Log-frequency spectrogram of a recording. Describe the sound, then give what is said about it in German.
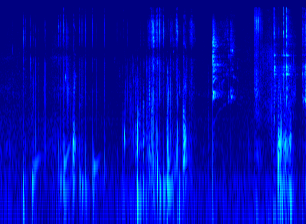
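Glasses clink together in a toast, a few bright chinks mixed with rustling, crunchy handling noises and small knocks, with no talking. “Ja, Prost.”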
